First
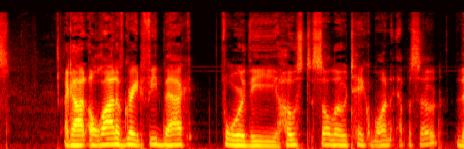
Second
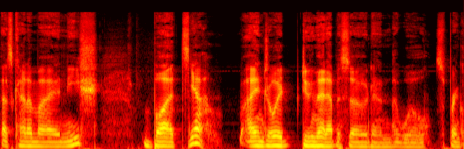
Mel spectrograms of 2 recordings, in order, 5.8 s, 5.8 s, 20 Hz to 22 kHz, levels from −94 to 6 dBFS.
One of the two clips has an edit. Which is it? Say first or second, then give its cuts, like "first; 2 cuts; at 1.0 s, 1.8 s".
second; 2 cuts; at 2.4 s, 4.9 s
